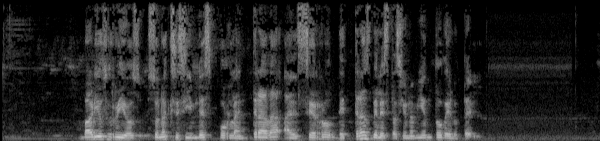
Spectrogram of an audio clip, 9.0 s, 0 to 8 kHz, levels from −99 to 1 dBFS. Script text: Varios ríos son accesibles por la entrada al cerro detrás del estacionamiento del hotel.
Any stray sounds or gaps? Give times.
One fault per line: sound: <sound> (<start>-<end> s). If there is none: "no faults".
no faults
